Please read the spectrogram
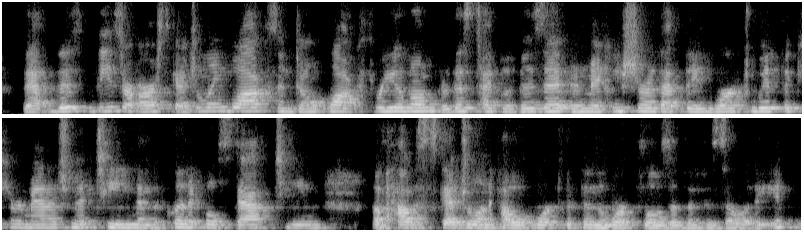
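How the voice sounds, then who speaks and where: A woman's fairly high pitch at a fairly quick pace, monotone and flat in intonation, with audible room echo. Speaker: rural health consultant presenter. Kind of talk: webinar presentation. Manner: fast.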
